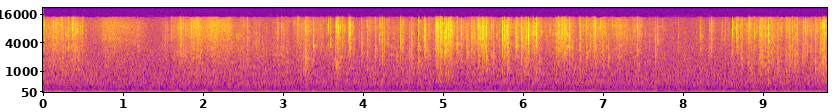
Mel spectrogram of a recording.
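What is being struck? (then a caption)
Thin tissue paper sheet. Fingertips and short nails smooth and lightly scratch a large flat sheet of thin pink tissue paper lying on carpet. The result is a steady, soft, bright crinkling and rustling with quick crackly scratches and swishes, and little low-end body.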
